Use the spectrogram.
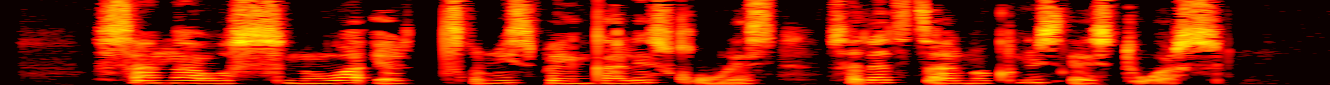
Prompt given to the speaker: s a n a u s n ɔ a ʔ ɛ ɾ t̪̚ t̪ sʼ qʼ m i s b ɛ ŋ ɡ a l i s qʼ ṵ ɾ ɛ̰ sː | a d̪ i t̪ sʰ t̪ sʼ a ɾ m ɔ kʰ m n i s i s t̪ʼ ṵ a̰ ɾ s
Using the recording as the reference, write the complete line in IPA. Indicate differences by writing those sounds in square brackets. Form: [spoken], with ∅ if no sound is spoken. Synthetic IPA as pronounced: s a n a [ɔ] s n ɔ a ʔ ɛ ɾ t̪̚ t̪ sʼ qʼ m i s b ɛ ŋ ɡ a l i s qʼ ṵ ɾ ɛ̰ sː | a d̪ [a] t̪ sʰ t̪ sʼ a ɾ m ɔ kʰ m n i s [ɛ] s t̪ʼ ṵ a̰ ɾ s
